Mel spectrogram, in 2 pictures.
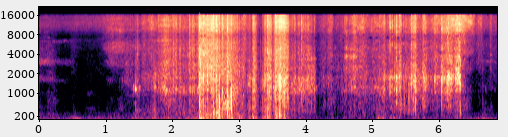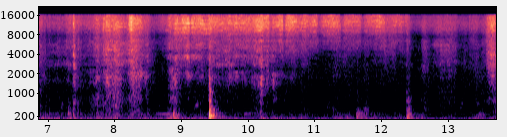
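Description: Paper towel being torn and crinkled in the hands, loudest for about a second and a half early in the stretch and going on for a few seconds, then a few light knocks and rustles as it is used to wipe the counter.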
